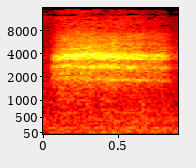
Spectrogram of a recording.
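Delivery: soft unvoiced shush; hushing. Real, not acted. Quieting the growling dog, soft whispered shush. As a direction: hush the dog softly.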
